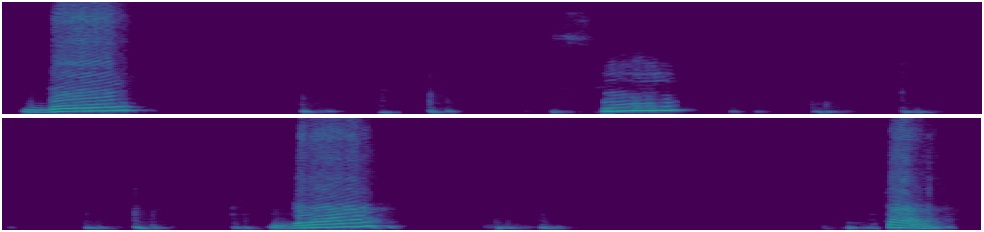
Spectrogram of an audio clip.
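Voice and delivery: "De, si, dra, tar" each syllable alone with long pauses. Shown as a demonstration. Teacher dividing deshidratar for the class, one syllable at a time. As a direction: sound out deshidratar slowly. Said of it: "deshidratar sería de esta manera".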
